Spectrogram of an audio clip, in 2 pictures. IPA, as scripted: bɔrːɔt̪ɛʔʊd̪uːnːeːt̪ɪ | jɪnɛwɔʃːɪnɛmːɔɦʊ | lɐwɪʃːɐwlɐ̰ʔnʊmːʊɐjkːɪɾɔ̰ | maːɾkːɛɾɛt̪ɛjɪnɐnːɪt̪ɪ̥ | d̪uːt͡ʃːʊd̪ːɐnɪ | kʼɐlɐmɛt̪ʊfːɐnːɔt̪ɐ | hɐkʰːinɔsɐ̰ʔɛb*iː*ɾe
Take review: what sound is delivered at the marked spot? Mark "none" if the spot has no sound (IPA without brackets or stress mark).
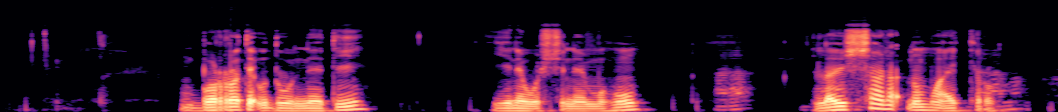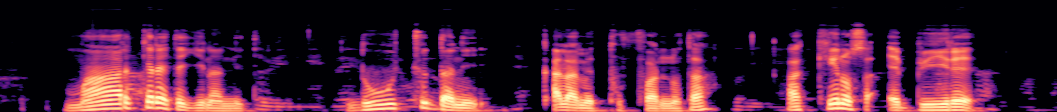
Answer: iː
